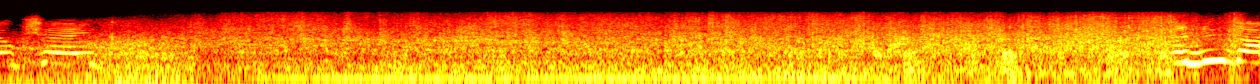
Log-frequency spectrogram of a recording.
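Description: A car drives along a wet road, tyres hissing on the water.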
